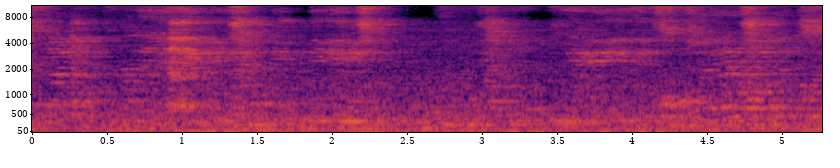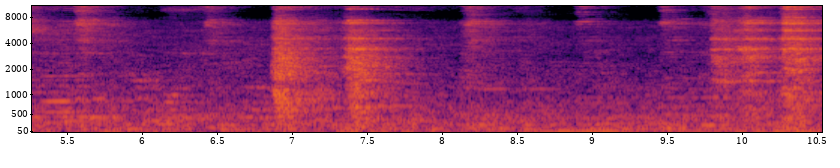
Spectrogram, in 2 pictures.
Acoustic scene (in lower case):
cafe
